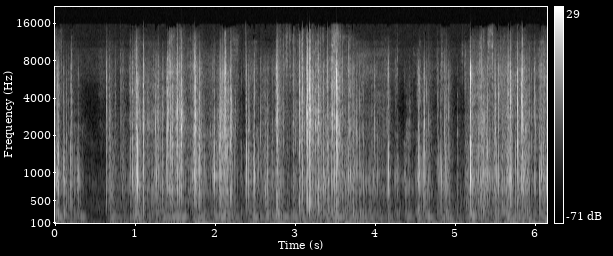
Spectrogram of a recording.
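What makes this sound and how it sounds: Fingers with long nails rake and stir through a purple plastic bucket full of small, solid candy corn pumpkins. The result is a dense, continuous clatter of bright, sharp clicks and rattles with no ring, pausing only briefly near the start, over a faint steady low hum.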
